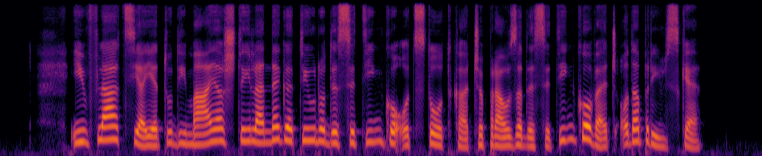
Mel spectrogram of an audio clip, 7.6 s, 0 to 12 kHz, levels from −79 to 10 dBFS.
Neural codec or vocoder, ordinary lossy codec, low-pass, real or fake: codec, 24 kHz, 1.2 kbps, DualCodec; none; 10.8 kHz; fake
